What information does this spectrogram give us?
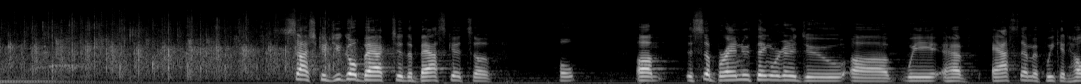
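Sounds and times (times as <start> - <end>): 
audience clapping: 0.0 - 3.8
speech: 2.9 - 5.0, 5.6 - 5.8, 6.4 - 10.8.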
